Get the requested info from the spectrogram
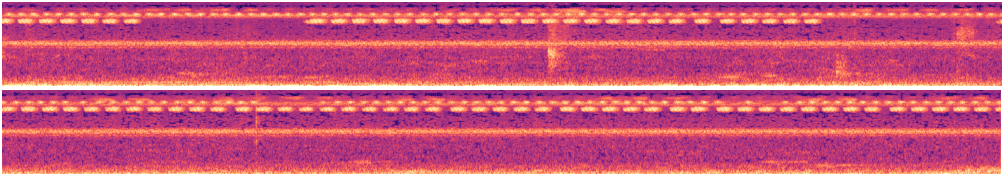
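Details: Crickets at night in a rural area keep up long trains of rapid, high pulsed chirps, broken by a few gaps. Continuous shrill ringing and a constant lower whine run throughout, with occasional faint clicks.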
